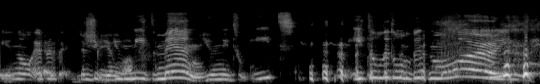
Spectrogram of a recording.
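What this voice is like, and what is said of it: Put-on Ukrainian accent, landlady character. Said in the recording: “I haven't heard the Ukrainian landlady yet ... Oh, Ukrainian landlady. So good. So much fun to do.”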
